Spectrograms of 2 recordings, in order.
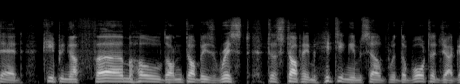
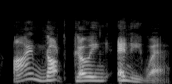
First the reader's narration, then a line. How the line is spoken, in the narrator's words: said Harry, fiercely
